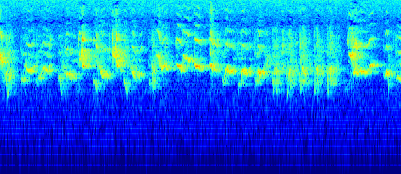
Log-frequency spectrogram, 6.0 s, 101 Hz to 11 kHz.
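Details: Serbian slavujar canary from Belgrade, 2016, singing excitedly: a dense, unbroken series of rapid descending chips and rattling rolls at mid pitch, steady in loudness throughout.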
